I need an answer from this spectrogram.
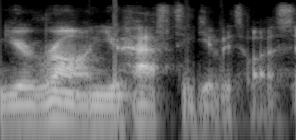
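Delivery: normal talking voice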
